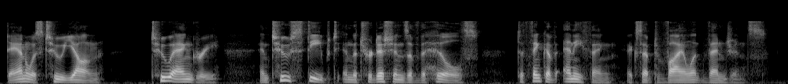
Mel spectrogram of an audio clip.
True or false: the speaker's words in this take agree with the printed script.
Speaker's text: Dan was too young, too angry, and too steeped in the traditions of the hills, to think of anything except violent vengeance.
true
